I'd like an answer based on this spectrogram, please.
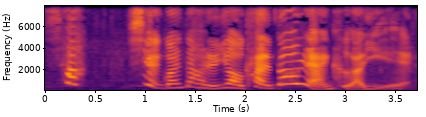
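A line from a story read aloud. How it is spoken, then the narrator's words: Laughing. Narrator (Chinese): 女巫笑着说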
